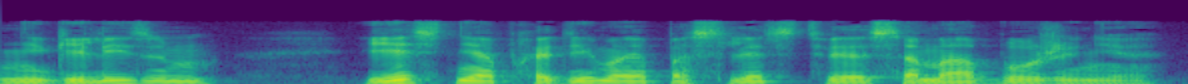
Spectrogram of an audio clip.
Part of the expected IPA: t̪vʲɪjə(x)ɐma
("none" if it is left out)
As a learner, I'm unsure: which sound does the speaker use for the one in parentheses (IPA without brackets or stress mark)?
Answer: s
